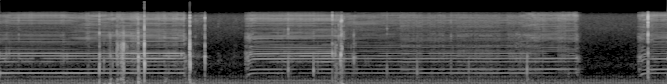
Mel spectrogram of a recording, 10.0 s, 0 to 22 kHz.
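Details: RCA CMR300 VHS camcorder, recently acquired: steady electric buzz cutting in and out with clicks as the mechanism tries and fails; tape won't eject; owner suspects the belt broke off.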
